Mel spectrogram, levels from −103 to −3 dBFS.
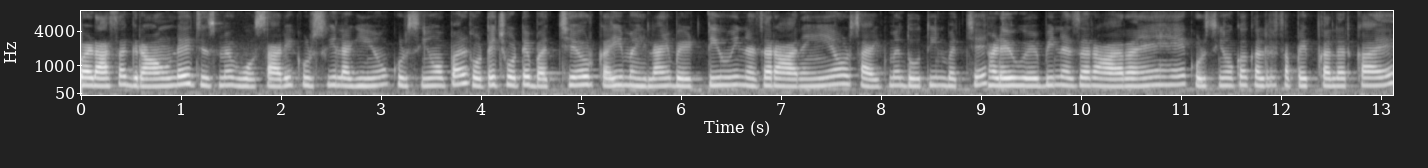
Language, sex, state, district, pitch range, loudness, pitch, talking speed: Hindi, female, Uttar Pradesh, Jyotiba Phule Nagar, 230-250 Hz, -18 LUFS, 240 Hz, 195 wpm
